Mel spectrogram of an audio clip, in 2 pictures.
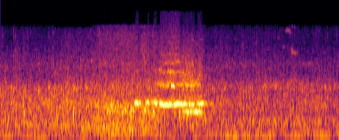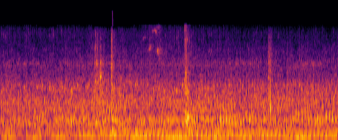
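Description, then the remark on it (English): A car approaches at night across wet airfield tarmac toward a small plane, its tires hissing and briefly squealing as it brakes, then a steady engine rumble continues. No one speaks. “She steps down and walks across the wet tarmac, then breaks into a run as a car approaches.”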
